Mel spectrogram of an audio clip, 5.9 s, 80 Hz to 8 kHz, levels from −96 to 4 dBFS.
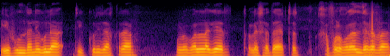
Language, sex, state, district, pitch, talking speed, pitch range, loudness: Bengali, male, Assam, Hailakandi, 145 Hz, 145 wpm, 140-150 Hz, -18 LUFS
